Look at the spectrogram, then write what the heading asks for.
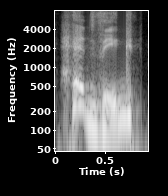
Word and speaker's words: Hedwig: born in vienna austria her real name is hedwig which if you want to pronounce it correctly it's hedvig i don't think it's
